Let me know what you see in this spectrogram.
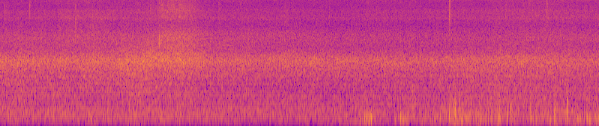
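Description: Steady hiss of heavy rain in strong wind, with wind gusts thumping on the microphone more and more from about seven seconds in.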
